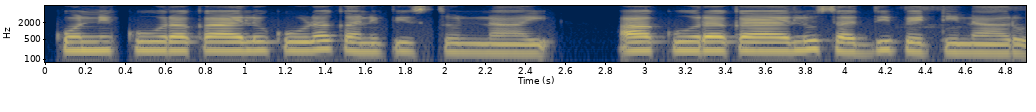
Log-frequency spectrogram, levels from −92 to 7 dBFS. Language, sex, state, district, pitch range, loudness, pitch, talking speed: Telugu, male, Telangana, Hyderabad, 185-205 Hz, -18 LUFS, 200 Hz, 100 wpm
